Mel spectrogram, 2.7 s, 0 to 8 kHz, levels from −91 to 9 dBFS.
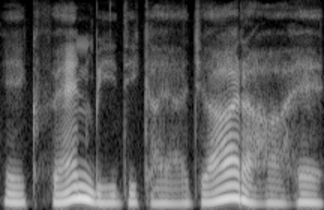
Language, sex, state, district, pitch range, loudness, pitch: Hindi, male, Himachal Pradesh, Shimla, 110-130 Hz, -16 LUFS, 115 Hz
